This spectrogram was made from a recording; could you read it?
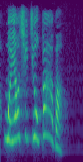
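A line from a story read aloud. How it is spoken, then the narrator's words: Shouting. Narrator (Chinese): 匹诺曹叫喊一声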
